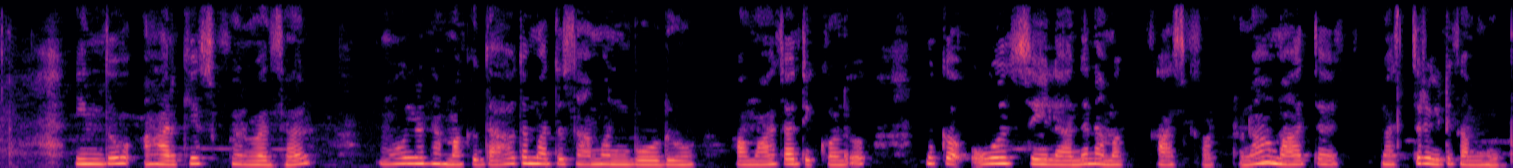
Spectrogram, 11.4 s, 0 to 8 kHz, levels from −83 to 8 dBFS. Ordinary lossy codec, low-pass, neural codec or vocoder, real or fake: none; none; none; real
